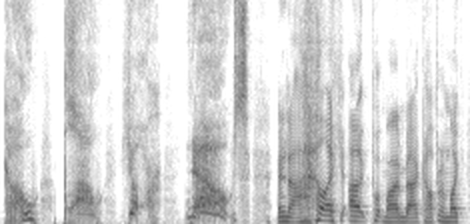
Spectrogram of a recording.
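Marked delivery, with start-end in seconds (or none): 0.0-2.5 slow, forceful stage whisper; imitating a classmate's pointed whisper. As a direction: whisper it at someone, word by word. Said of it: "I'm whispering at you".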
